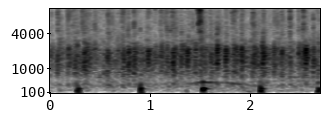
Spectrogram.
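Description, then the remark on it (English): An audience claps hands in praise to God, a dense, steady wash of applause from many people with sharp rhythmic low thumps every half second, moderately loud and continuous. “Just give him a good hand clap of praise.”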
